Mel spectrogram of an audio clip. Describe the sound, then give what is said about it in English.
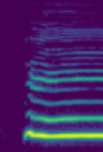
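A person imitates the meow of their cat, Stella, as she first meowed at them: one sustained, steady-pitched vocal tone rich in harmonics, starting abruptly after a brief silence and holding at even loudness until it cuts off. “I literally named my cat Stella because the first time she meowed at me, she goes...”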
